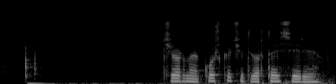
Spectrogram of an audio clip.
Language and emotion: Russian, neutral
